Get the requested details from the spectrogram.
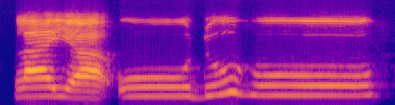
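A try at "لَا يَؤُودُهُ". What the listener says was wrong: La-nya panjang, ada alifnya. La ya'uduhu.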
